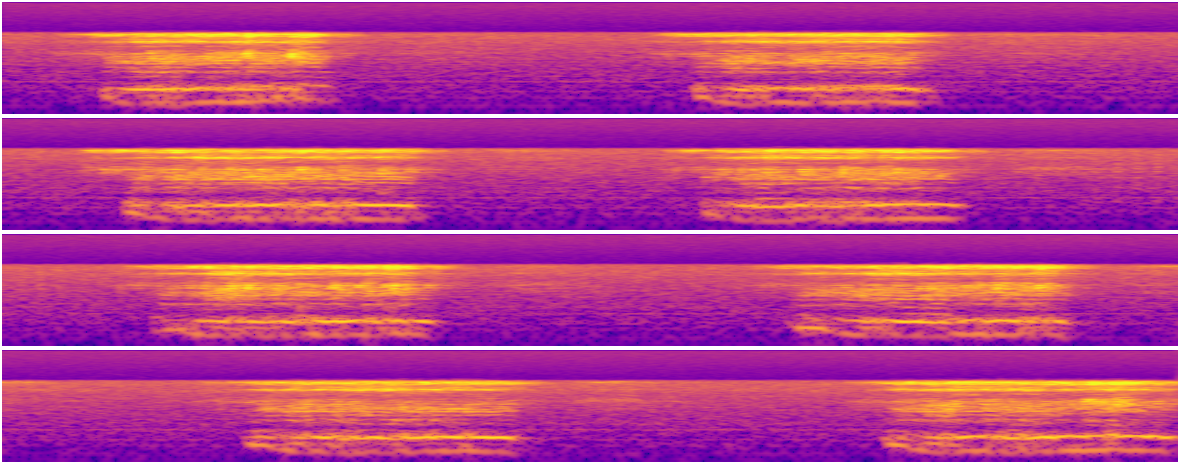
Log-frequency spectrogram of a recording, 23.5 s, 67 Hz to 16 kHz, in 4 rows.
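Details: Pet dog sleeping and snoring steadily and rhythmically, about 19 snores a minute, with quiet pauses between; snoring.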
